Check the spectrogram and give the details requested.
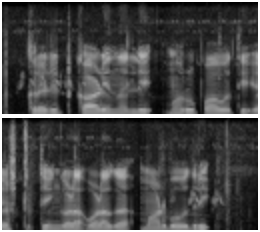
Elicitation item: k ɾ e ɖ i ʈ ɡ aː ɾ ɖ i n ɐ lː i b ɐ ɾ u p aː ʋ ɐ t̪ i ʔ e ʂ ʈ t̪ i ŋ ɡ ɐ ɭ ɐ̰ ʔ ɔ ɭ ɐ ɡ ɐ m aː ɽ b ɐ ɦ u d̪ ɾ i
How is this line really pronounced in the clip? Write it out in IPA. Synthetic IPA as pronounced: k ɾ e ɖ i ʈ k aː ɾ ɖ i n ɐ lː i m ɐ ɾ u p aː ʋ ɐ t̪ i ʔ e ʂ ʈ t̪ i ŋ ɡ ɐ ɭ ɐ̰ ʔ ɔ ɭ ɐ ɡ ɐ m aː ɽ b ɐ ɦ u d̪ ɾ i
